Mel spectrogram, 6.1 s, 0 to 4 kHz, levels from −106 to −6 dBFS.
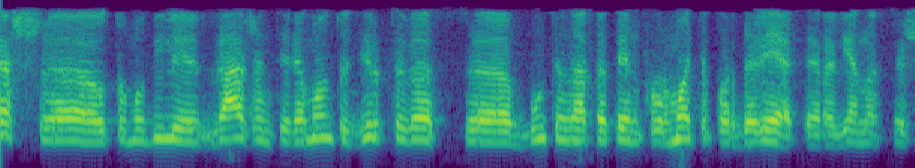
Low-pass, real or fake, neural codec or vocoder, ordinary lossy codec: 3.6 kHz; fake; vocoder, 24 kHz, 100 mel bands, Vocos; MP3, 32 kbps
